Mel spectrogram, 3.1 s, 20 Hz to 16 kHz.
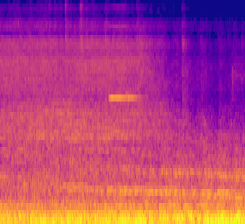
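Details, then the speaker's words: Otis Gen2 machine-room-less traction elevator, Sid Richardson Hall, Baylor University, recorded from inside the car going up: heavy continuous low rumble loud enough to carry through the building; cause unknown, guide rail greasing doubted. "Literally the whole building could, I'm pretty sure the whole building could literally hear that sound."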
